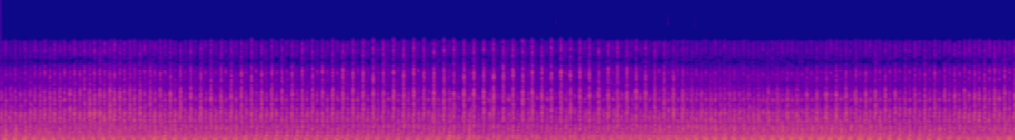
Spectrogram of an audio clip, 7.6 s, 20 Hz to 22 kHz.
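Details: Old twin-cylinder diesel vibratory roller that broke down about 20 years ago, first run after years: loose, uneven clatter about three thumps a second, missing on one cylinder; owner suspects debris in the second cylinder's injector.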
